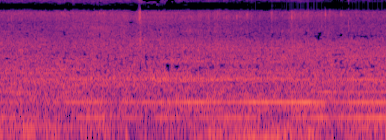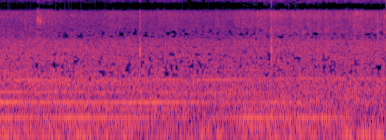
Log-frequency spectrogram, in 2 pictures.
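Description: Steady mechanical hum with a few held tones, a brief louder moment about two seconds in, and a deep rumble that joins from about three and a half seconds in.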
